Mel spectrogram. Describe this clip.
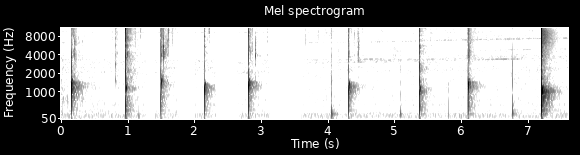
mouth pluck plop CsG
finger, human, mouth, plop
